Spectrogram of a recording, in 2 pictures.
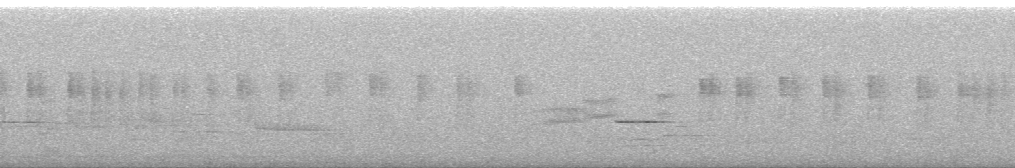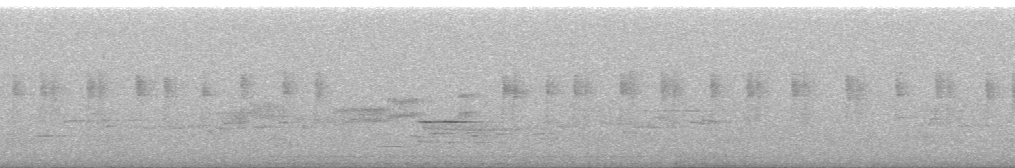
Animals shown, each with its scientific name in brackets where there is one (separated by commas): Eastern Chipmunk (Tamias striatus), Winter Wren (Troglodytes hiemalis), Black-throated Green Warbler (Setophaga virens), Yellow-bellied Sapsucker (Sphyrapicus varius)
